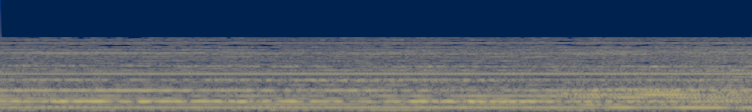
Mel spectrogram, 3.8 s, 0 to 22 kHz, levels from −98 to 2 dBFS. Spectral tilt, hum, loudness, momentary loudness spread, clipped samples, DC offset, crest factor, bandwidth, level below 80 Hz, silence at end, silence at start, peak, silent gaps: -7.5 dB/octave; none; -29 LUFS; 2 LU; under 0.1%; under 0.1%; 12 dB; 5.8 kHz; -62 dBFS; 0 s; 0 s; -16 dBFS; none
